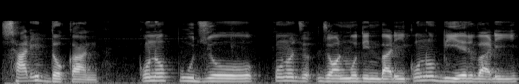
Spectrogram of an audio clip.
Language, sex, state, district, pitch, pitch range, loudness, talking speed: Bengali, male, West Bengal, Jhargram, 140 Hz, 135-160 Hz, -18 LUFS, 125 wpm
